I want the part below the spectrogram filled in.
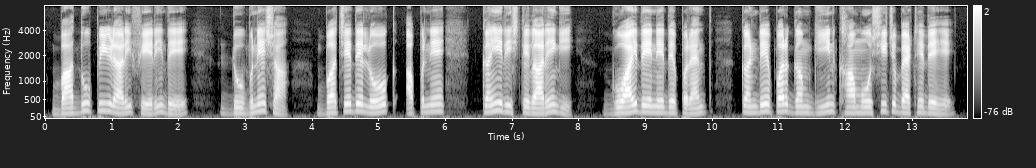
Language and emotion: Dogri, sad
